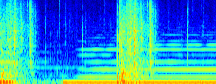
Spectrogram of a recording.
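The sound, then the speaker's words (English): Two heavy, hollow thumps against wood, about a second apart, as Skirnir's horse strikes its hooves against the door of Gymir's dwelling, with a low steady hum running underneath throughout. “Skirnir backed his horse to the door and made his horse's hooves strike against it.”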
